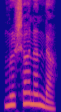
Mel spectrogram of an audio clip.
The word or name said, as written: ಮೃಷಾನಂದ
